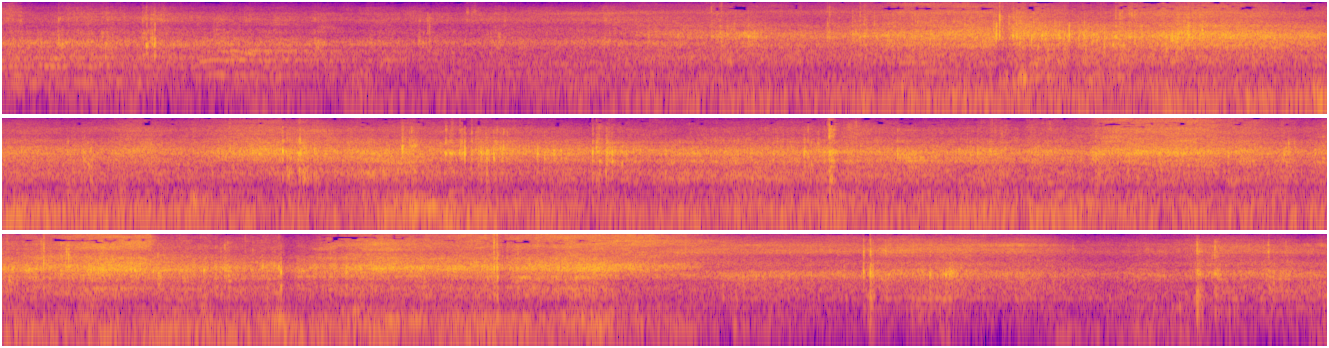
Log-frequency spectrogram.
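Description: Skate blades scrape and hiss across the ice close by, in a large echoing rink.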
